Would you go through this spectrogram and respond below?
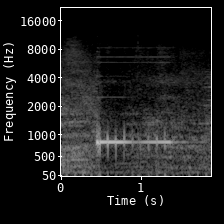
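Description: A competition timer at a youth ninja warrior event gives a single steady electronic beep, loud and close, lasting about a second, with faint room noise around it.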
